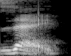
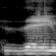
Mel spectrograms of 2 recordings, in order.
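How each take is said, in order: First: The word begins with a z sound. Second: The word begins with a th sound. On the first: The speaker calls it wrong. "you may pronounce it zay with a Z" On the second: The speaker calls it right. "pronouncing it they with the T H"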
